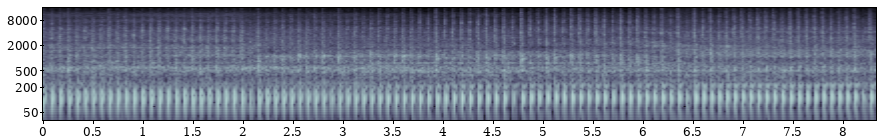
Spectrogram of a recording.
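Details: Lightly modified 224cc single-cylinder engine in an FRP GMB100 mini bike frame, just started on choke: crisp, evenly spaced exhaust beats at a constant pace with no stumbles or rattles, running smoothly.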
